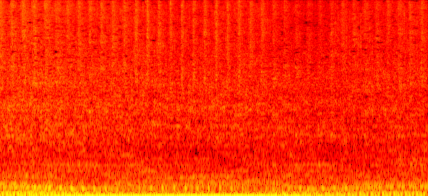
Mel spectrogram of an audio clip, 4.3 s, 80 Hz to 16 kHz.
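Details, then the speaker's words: 1978 Dodge Power Wagon V8 after long tube headers, smaller starter and tuning; deep even burble, healthy smooth idle with no knocks or misses. "what we wanted yeah i think it's really good sounds good to me"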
